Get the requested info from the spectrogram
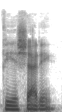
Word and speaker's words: Fischetti: So if you didn't know that, with my name, Bernadette Fischetti, rhymes with spaghetti.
